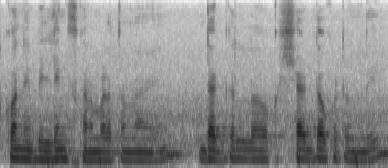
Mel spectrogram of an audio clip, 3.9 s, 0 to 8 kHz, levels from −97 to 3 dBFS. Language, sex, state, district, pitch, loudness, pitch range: Telugu, male, Andhra Pradesh, Sri Satya Sai, 115 Hz, -20 LUFS, 105-120 Hz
